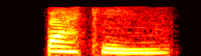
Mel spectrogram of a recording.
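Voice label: "backing", English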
